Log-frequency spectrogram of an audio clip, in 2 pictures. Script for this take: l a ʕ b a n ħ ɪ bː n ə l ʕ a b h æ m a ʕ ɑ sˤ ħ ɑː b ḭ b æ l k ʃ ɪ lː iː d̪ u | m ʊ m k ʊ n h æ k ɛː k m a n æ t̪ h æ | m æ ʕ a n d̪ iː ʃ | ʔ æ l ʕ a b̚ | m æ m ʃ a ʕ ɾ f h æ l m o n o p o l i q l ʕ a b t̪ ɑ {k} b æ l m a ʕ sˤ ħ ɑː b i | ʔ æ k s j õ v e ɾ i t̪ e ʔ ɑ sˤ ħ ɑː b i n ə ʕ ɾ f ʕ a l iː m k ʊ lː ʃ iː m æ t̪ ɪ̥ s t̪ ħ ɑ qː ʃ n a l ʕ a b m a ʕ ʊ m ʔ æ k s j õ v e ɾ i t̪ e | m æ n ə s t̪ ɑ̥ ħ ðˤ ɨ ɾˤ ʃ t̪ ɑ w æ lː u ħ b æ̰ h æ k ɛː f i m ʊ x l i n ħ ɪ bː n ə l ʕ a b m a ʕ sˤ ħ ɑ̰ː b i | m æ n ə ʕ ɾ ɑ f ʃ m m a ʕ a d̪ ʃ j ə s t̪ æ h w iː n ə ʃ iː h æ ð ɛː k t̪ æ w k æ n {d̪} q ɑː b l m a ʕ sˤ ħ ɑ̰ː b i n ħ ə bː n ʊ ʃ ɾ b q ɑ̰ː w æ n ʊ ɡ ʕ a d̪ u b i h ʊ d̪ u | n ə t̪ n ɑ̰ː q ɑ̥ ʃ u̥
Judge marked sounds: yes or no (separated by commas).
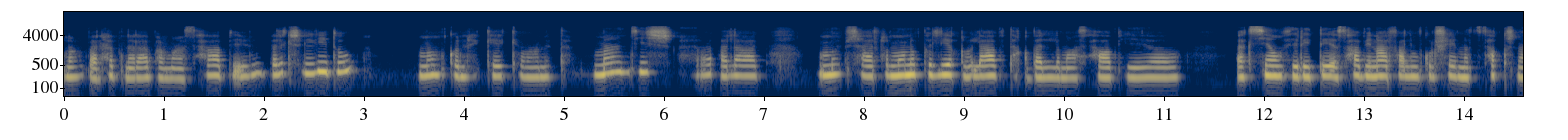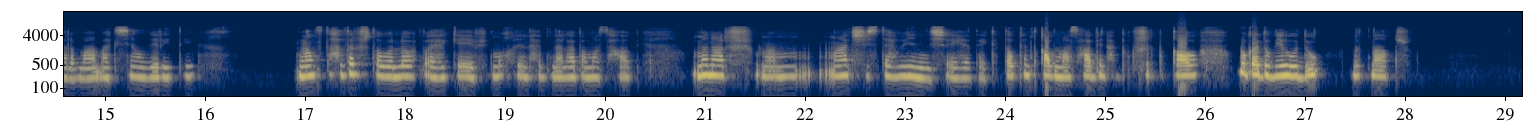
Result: no, no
